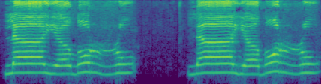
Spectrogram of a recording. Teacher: آگے ہے لا یضر، لام الف زبر لا، یضر یا زبر یا، ضاد کو را سے ملائیں گے، ضاد را پیش در، یضر را پیش رو، را کو پر پڑھیں گے اور ضاد کو بھی پر پڑھیں گے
